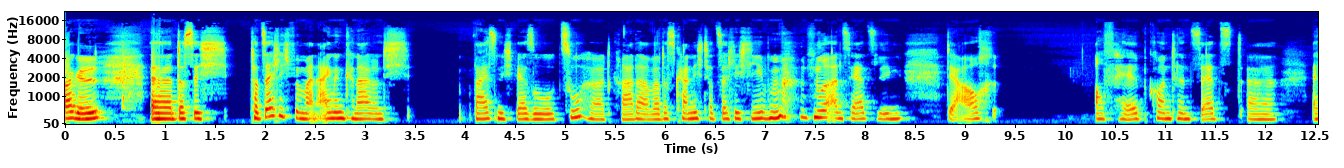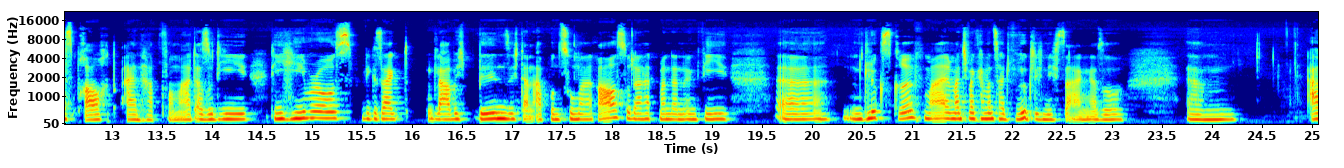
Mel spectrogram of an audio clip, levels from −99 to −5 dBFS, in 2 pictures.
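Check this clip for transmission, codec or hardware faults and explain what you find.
Two hardware-side faults are audible, both in the first two seconds.

Microphone overload occurs from 0.00 to 0.14 s and again from 0.86 to 0.94 s, just before "dass ich", with peaks likely pushed about 3 dB and then about 5 dB past the converter limit. A small share of samples is flattened at the converter limit, giving a harsh, crackling edge to those peaks.

The microphone volume then steps down twice: about 4 dB at 0.94 s, right after the second distorted peak and before "dass ich", and about 3 dB at 1.95 s, between "dass ich" and "für meinen eigenen". Voice and background drop together abruptly, which points to the call software likely cutting the device's input gain in response to the clipping.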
